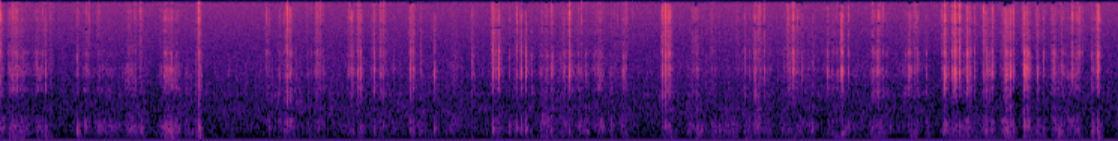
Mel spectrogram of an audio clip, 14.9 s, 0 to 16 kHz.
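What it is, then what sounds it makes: Rhinestone-covered plastic mask. A clear plastic-tipped light-up tool rapidly taps and scratches the rhinestones on a blue, plastic, rhinestone-covered masquerade mask. The result is a quiet, steady stream of crisp, bright clicks and scratchy ticks that stop almost instantly, with a sharp focus around 2.2 kHz over a soft, low rustle.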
